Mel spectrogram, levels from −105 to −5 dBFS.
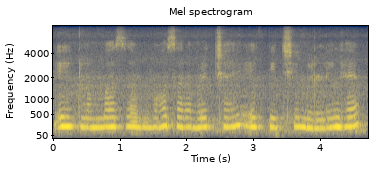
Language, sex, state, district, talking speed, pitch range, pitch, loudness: Hindi, female, Jharkhand, Palamu, 140 wpm, 200-215 Hz, 210 Hz, -15 LUFS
